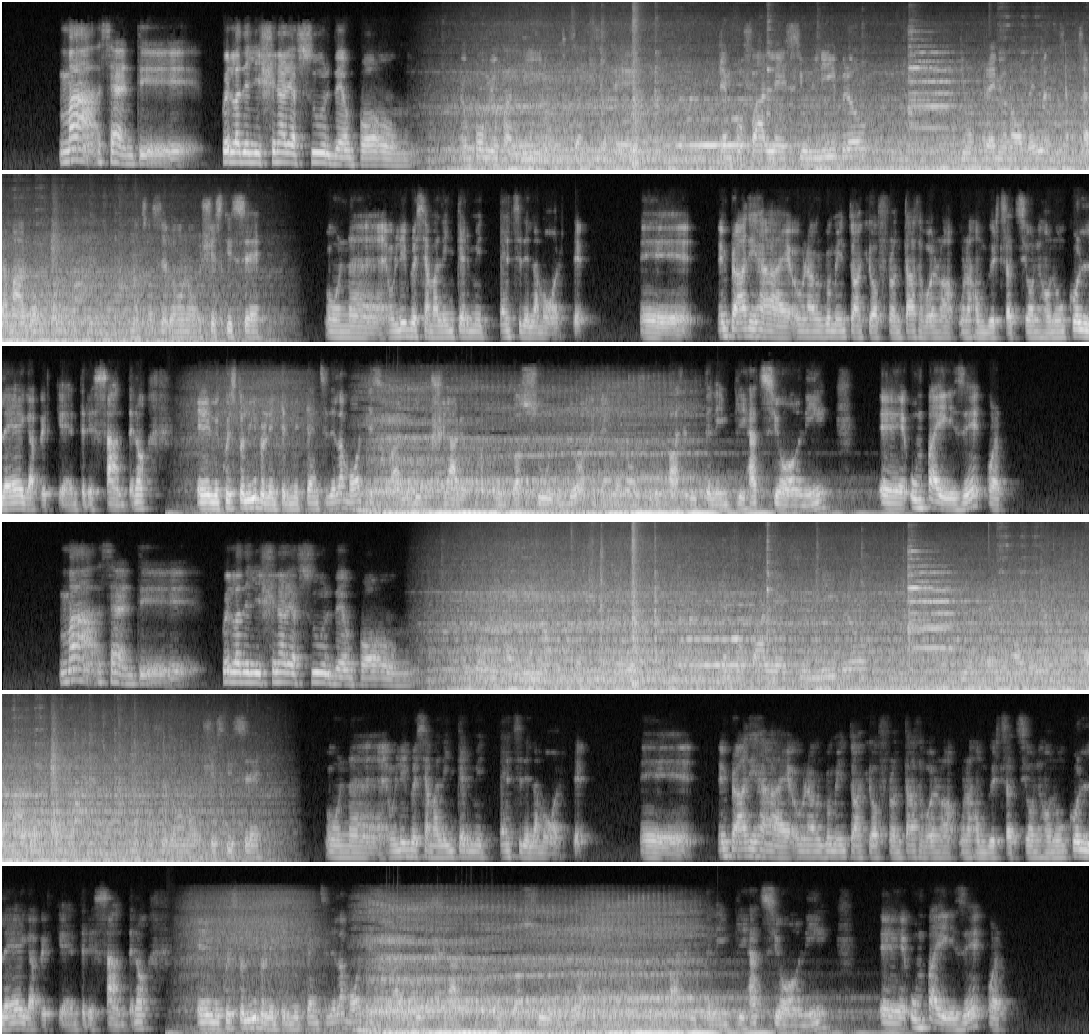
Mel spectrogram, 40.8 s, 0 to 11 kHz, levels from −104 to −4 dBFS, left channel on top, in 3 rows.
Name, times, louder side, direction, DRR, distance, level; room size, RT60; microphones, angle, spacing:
voice 1, 0.7-2.4 2.8-5.2 5.7-8.0 9.0-10.8 11.1-14.0 15.2-16.8 17.6-20.8 21.6-22.2 22.5-29.2 29.6-33.0 33.3-37.5 38.1-39.6, left 4 dB, 70° left, 0.5 m, -26 dB
Bell, 5.2-17.0, equal, 70° right, 0.9 m, -25 dB
sound 1, 29.2-29.3 29.5-38.3, right 1 dB, 10° right, 0.4 m, -21 dB
5.0 x 2.8 x 2.9 m
head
